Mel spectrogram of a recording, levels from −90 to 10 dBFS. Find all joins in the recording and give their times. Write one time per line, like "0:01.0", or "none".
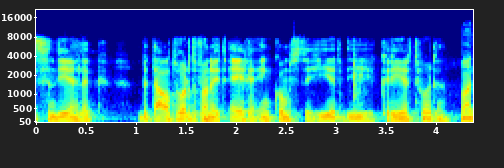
none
